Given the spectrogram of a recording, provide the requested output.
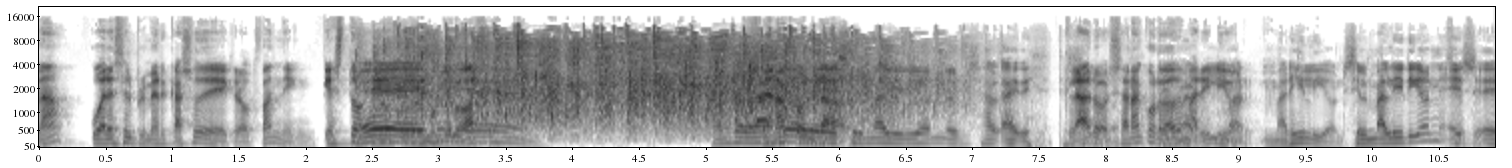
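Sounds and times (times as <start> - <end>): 
speech: 0.0 - 3.8, 5.1 - 10.9
laughter: 2.4 - 3.9, 5.0 - 7.0
hands clapping: 2.4 - 7.2.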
